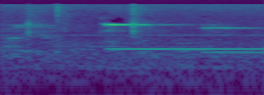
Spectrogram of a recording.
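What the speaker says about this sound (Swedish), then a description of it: "Ja, det var ju ringklockan." A doorbell at a parking garage staff room sounds once with a sustained electronic tone, clear against steady background hum.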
